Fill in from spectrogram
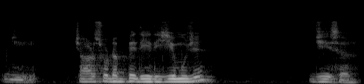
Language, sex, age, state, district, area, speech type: Urdu, male, 18-30, Delhi, Central Delhi, urban, spontaneous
